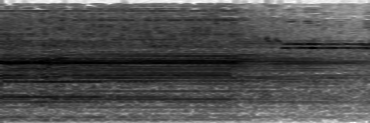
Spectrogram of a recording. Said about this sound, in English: Buzzer beater.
